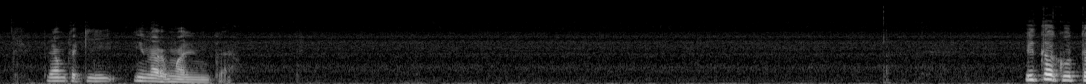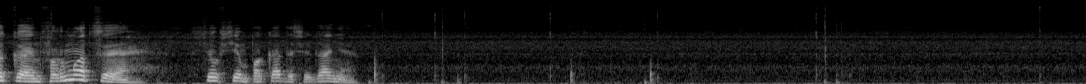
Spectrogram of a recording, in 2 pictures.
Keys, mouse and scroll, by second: 3.0-9.0 drag, 10.6 middle click, 14.7-15.2 shift+middle drag, 15.5-16.4 middle drag, 17.5-19.0 shift+middle drag, 21.2 click.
